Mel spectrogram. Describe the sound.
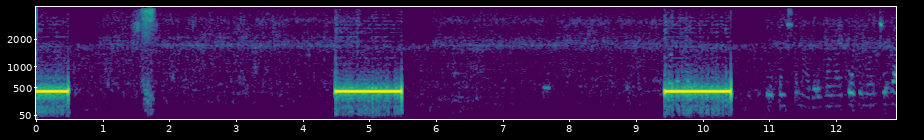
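A telephone call being placed, with a steady, mid-pitched line tone sounding in three bursts of about a second each, separated by long silent gaps, and faint clicks and rustle at the end.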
